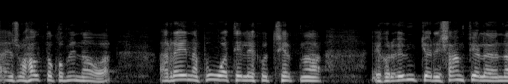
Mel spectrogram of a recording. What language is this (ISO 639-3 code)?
isl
